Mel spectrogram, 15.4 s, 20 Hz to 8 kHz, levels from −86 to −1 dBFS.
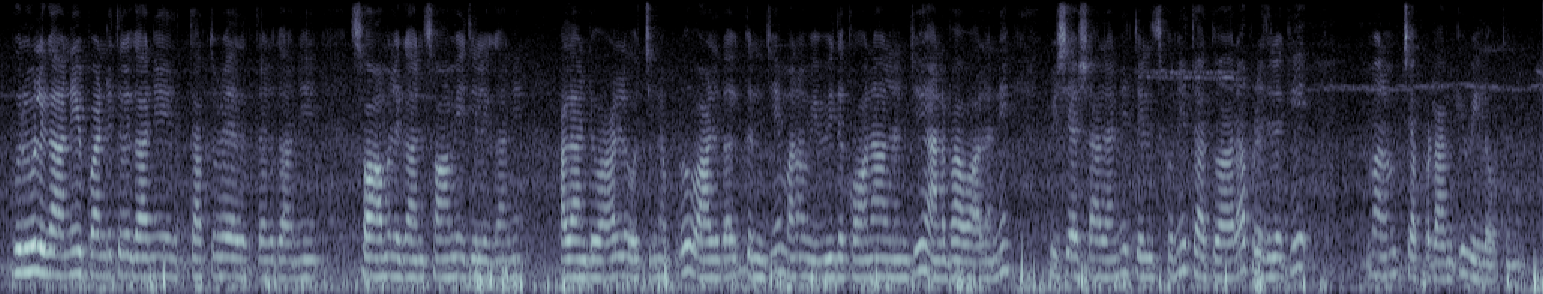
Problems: constant background noise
